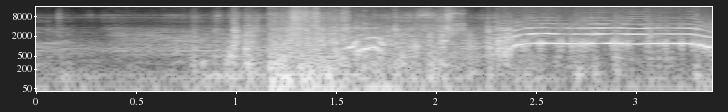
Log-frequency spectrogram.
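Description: A car crashes and tumbles over with loud bangs.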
